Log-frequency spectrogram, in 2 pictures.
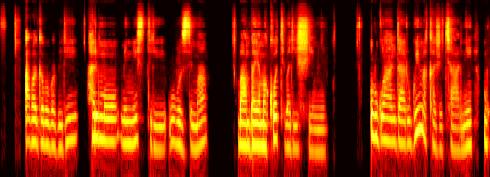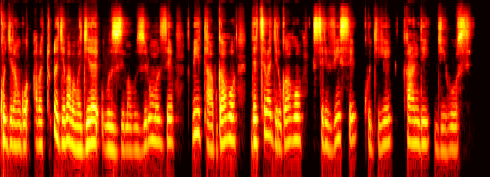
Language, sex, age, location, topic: Kinyarwanda, female, 18-24, Kigali, health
